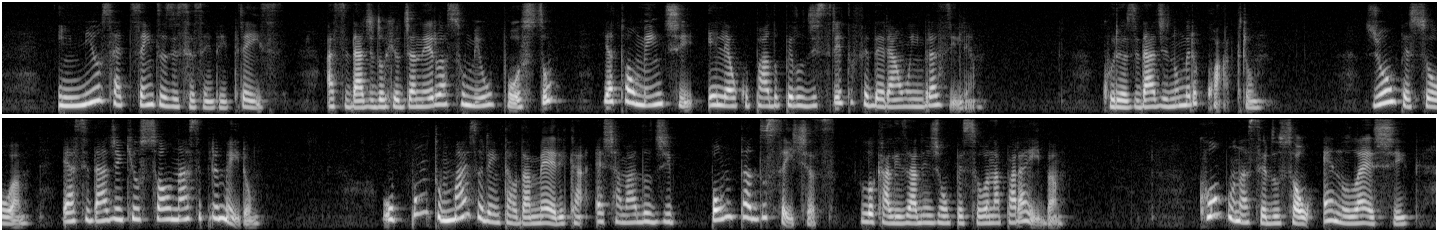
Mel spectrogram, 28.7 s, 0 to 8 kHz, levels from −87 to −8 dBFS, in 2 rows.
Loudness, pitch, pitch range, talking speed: -26 LUFS, 225 Hz, 190-275 Hz, 130 wpm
